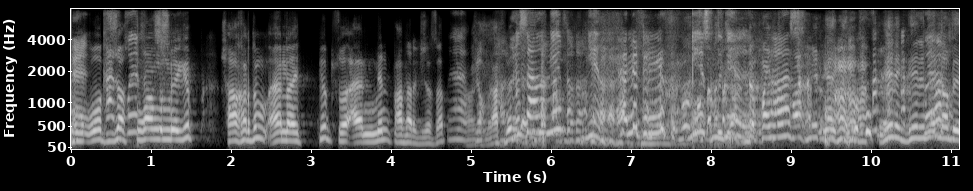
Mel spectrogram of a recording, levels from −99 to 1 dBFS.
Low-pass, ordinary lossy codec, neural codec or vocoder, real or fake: none; none; codec, 16 kHz, 4 kbps, X-Codec, HuBERT features, trained on general audio; fake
